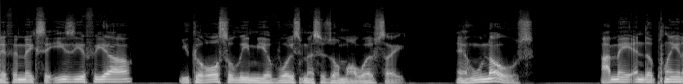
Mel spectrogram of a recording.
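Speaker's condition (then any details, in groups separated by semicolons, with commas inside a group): No condition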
